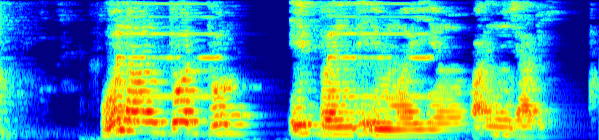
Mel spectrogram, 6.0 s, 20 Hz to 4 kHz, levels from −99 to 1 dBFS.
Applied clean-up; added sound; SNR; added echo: classical method WPE with log-MMSE.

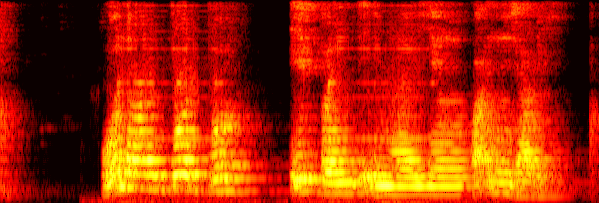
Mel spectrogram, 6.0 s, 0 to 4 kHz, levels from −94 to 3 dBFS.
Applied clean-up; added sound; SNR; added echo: neural separator model SepFormer DNS4.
